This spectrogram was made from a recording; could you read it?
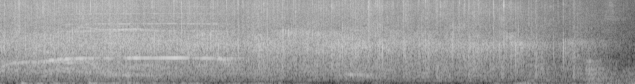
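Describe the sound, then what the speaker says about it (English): A jazz night audience claps for its soloists in a sustained, dense burst that fades gradually toward the end, with a voice briefly heard near the start. "Give them another round of applause."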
